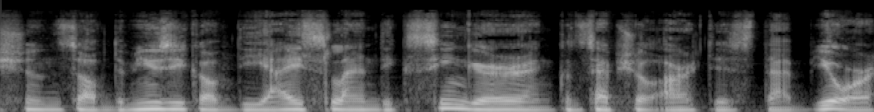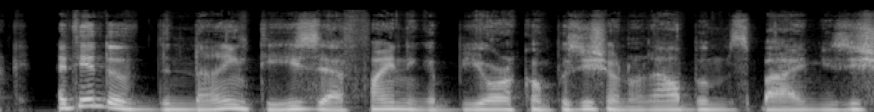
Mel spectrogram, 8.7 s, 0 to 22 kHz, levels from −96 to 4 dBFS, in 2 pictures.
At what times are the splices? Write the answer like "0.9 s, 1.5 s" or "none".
4.5 s

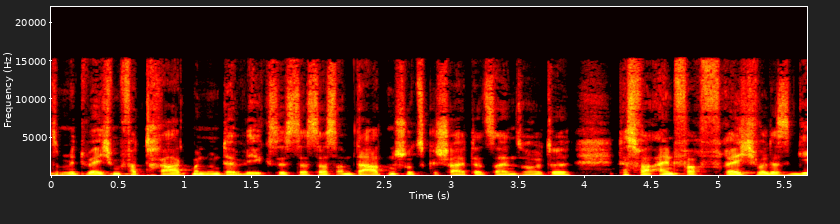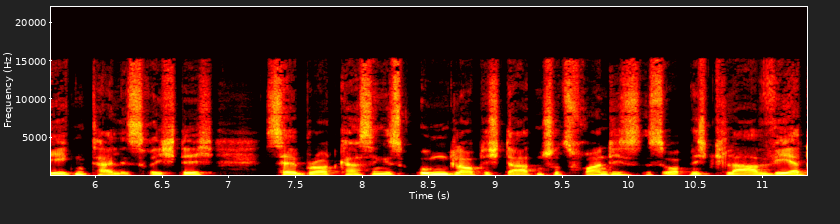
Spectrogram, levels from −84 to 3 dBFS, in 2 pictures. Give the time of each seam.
none

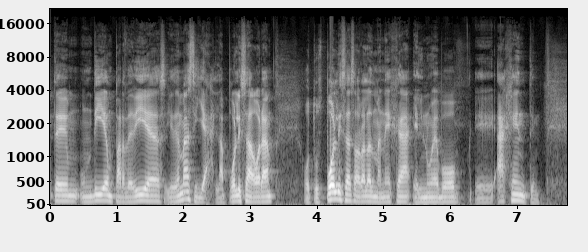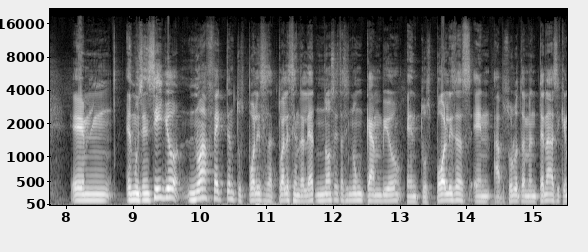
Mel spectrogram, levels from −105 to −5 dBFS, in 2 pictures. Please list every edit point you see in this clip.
11.7 s, 13.1 s

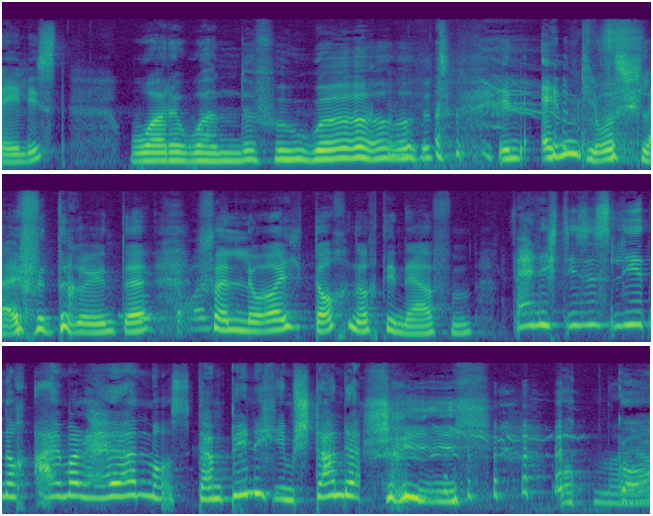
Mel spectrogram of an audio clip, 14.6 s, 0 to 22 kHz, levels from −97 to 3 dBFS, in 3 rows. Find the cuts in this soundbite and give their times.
8.6 s, 11.2 s, 12.4 s

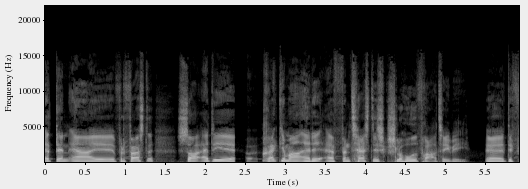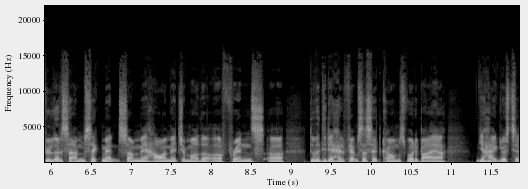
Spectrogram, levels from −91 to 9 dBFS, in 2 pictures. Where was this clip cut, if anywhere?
2.4 s

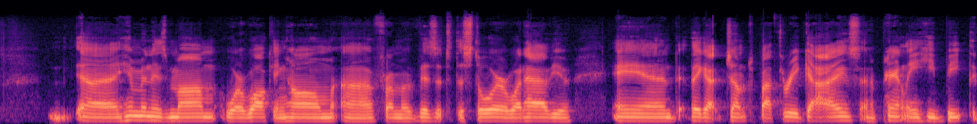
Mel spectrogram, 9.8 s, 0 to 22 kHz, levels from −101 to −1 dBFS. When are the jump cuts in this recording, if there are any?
none

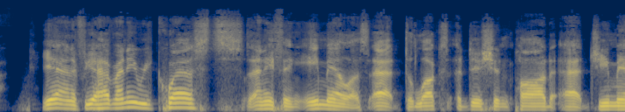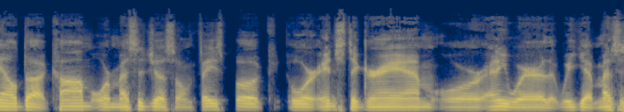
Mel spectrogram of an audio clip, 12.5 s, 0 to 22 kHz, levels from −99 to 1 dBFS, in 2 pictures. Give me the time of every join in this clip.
2.5 s, 9.1 s

